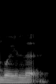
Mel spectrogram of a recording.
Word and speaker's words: Boyle: Mungkin sering dengar Boyle ya, hukum Boyle. Sebenarnya bacanya Boyle ya.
